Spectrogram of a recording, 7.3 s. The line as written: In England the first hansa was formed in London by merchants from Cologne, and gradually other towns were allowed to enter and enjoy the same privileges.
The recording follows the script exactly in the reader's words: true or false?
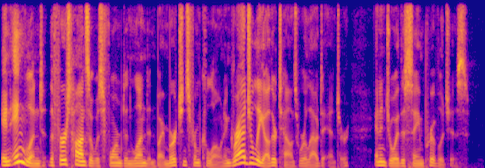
true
